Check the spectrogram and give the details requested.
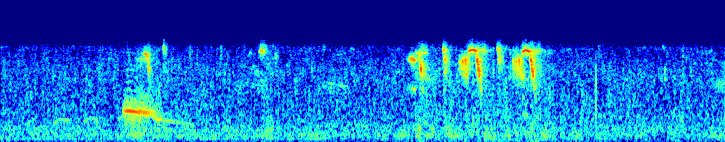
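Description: Bird chirping over a faint background hiss. There is one call with a falling note about a second in, a single short chirp, then a quick run of about six short high chirps around four to five seconds in.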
